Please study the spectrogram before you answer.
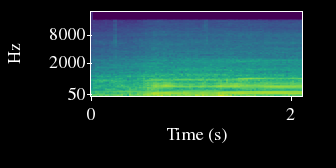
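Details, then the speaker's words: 2020 Tao Tao 50cc GY6 scooter on first ride carrying a 250 lb rider at about 20 mph: revs rise but pitch stalls and flattens as throttle opens, bogging; owner suspects not enough fuel or air, compression good. "It just can't get much into it because it's not getting enough fuel or air, one or the other, so it bogs down on itself."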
